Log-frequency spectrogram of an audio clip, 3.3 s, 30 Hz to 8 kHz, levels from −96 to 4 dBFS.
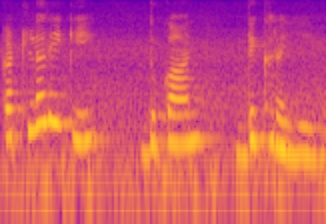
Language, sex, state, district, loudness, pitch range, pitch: Hindi, female, Madhya Pradesh, Dhar, -15 LUFS, 215-265 Hz, 245 Hz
